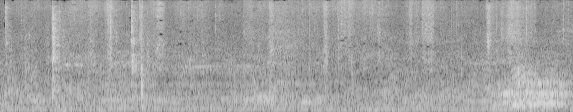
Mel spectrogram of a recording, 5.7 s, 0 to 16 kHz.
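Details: Cattle at an Indonesian market during loading onto a truck in 2022: a faint low moo early on, then a louder, brief wavering moo near the end, against constant background noise and crowd clatter.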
